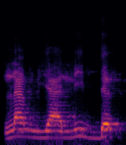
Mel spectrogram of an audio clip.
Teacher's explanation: Bila dal tu jadi kubra, apabila tiada lagi suku kata selepasnya. Dengan makna wakaf, dengan makna berhenti.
